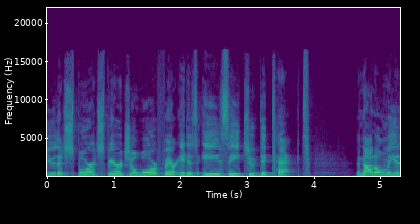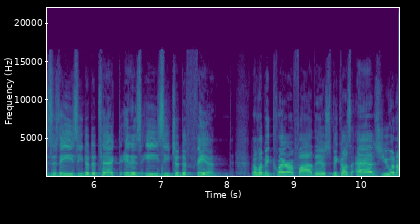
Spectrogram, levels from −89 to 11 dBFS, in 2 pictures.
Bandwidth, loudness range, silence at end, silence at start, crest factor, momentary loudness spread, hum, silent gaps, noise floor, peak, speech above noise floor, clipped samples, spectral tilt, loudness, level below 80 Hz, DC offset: 16.5 kHz; 2 LU; 0 s; 0 s; 16 dB; 6 LU; none; none; -65 dBFS; -10 dBFS; 39 dB; under 0.1%; -4 dB/octave; -26 LUFS; -66 dBFS; under 0.1%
